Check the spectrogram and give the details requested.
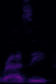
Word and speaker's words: Raasay: I think it's pronounced Raasay, not Raasay. I've heard natives of the island or people who work on the island call it Raasay, so I'm going to call it Raasay.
